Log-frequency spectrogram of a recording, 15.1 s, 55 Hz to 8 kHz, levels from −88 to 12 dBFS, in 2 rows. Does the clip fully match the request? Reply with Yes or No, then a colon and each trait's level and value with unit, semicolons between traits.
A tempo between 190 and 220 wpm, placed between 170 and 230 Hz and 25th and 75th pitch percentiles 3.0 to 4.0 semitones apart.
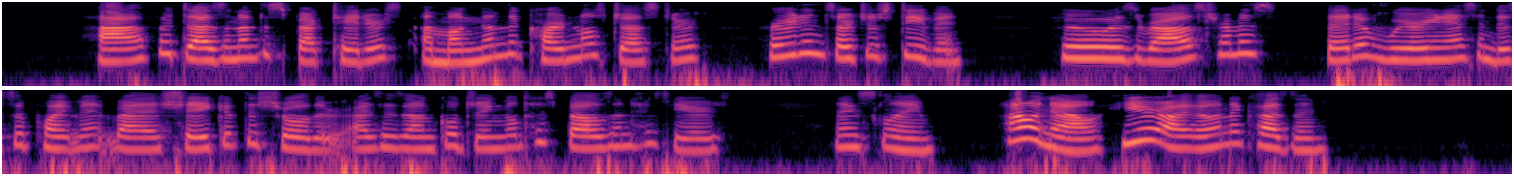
No: average, 200 wpm; very high, 270 Hz; average, 3.5 semitones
